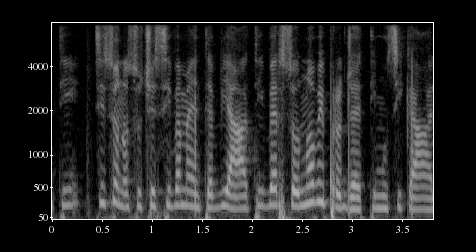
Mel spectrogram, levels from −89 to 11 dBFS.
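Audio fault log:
0.35–0.44 s, comfort noise in place of the background: For 90 ms the real background, already about 40 dB below the loudest sound, gives way to a steady, featureless hiss about 14 dB quieter. The sender likely stopped transmitting during a pause, and the receiver substituted synthetic noise.
0.41–0.44 s, onset clipped by the voice detector: The sound returns abruptly, its first 30 ms missing and filled with the same synthetic noise. The sender's voice detector was likely late to register that sound had restarted, so the soft beginning was never sent.
1.43–1.45 s, 2.79–2.99 s and 3.60–3.62 s, loud pop: Sharp pops sit well above the sound, which carries on beneath. There is one pop just before "avviati verso nuovi", two in quick succession just after it, and one at 3.60 s, likely caused by sudden voltage steps from a plug, switch, static or driver glitch.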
